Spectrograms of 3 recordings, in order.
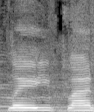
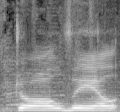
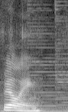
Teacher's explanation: Lateral it is consonant in which the airstream proceeds along one or both of the side of the tongue, but it is blocked by the tongue from going through the middle of the mouth. There's only one lateral in English, which is L, and L occurs initially such as play, plan, etc., and then vinally such as drawl, veil, and then intervocalically, between vowels such as filling.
